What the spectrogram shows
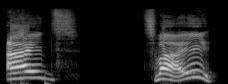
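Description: A man voicing a jovial middle-aged male tournament announcer who calls out loudly and excitedly across the water. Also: extremely high pitch, takes it slowly, gravelly, slightly rough, voice pushed up, exaggerated voice. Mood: booming excitement.

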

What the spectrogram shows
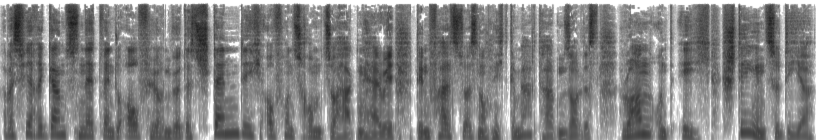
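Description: A clever, bossy teenage witch who lectures her friends in a raised, brisk voice, as a male audiobook narrator puts her on. Her pitch climbs well above his own and swings widely. The sound is dry and close. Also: sing-song, no echo. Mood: lecturing. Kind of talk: audiobook character voice.

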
